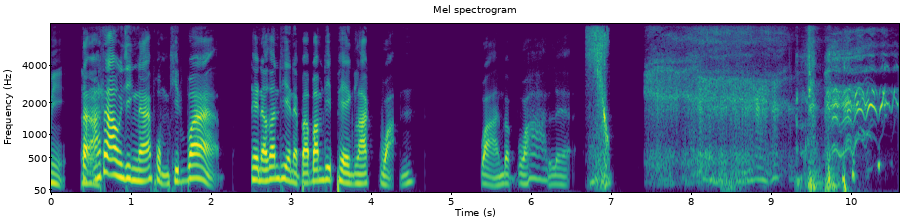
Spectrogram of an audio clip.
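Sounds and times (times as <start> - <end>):
speech: 0.0 - 4.6, 5.4 - 7.6
person slurping instant egg noodles: 6.7 - 9.5
laughter: 9.4 - 10.5.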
